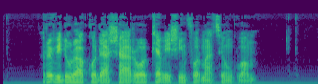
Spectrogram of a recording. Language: Hungarian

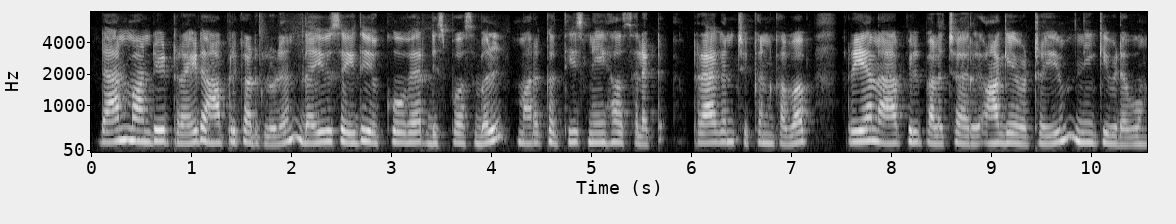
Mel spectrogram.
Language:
Tamil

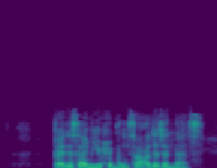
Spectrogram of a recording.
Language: Arabic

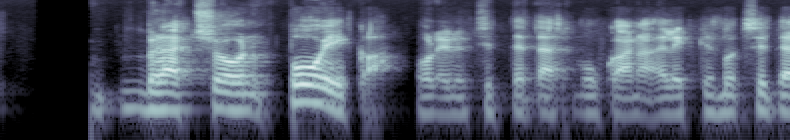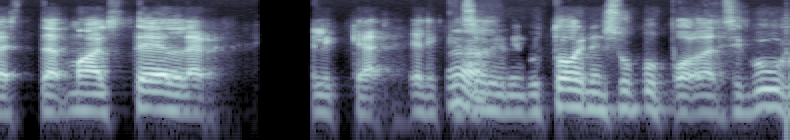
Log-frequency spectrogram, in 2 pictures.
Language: Finnish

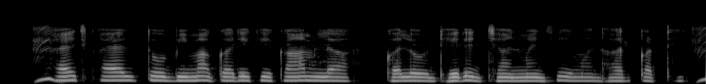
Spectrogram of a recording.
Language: Chhattisgarhi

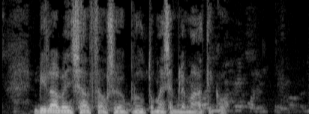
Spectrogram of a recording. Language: Galician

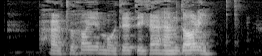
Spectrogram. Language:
Persian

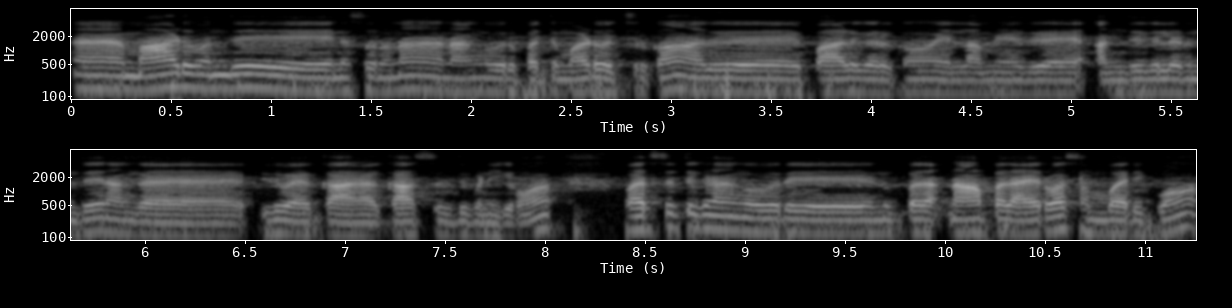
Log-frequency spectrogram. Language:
Tamil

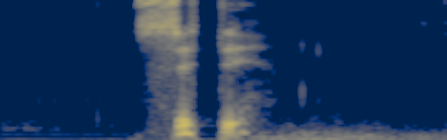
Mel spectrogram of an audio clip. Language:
Norwegian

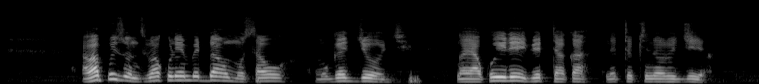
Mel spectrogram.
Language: Ganda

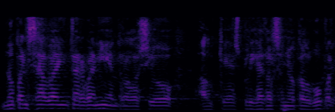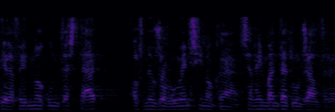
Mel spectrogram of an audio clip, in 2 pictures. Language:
Catalan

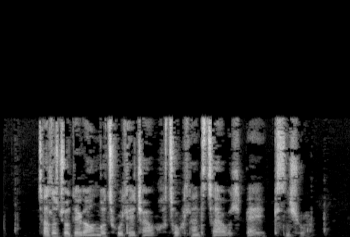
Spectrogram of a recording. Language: Mongolian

